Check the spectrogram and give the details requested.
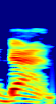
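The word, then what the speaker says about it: damn: है और इसी लिए इसको हम क्या बोलेंगे दान ठीक नेक्स्ट चलते हैं साइलेंट पर अगर और और एस से पहले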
